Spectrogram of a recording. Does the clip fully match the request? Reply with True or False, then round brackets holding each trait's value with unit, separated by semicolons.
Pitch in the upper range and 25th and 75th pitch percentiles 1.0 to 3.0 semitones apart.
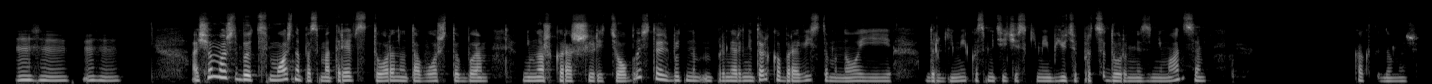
False (170 Hz; 2.7 semitones)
